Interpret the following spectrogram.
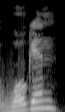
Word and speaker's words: Wogan: And am I pronouncing this right? Is it Wogan? Yeah, Wogan.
